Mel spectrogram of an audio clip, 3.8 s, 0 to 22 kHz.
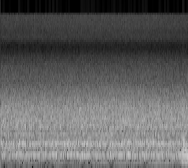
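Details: Swarming honey bees on 2 June 2019, the day's second swarm being taken, crawling over everything: an even, unbroken low hum of many wingbeats.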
